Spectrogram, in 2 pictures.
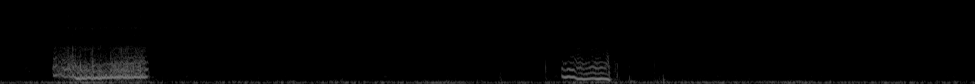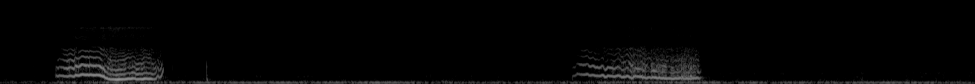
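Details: Loud snoring from Chocolate, a 7-month-old Chihuahua asleep: four wheezy, whistling snores, some falling in pitch, spaced irregularly about every four to five seconds over a low background hum.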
